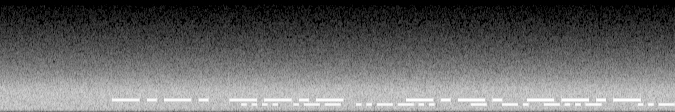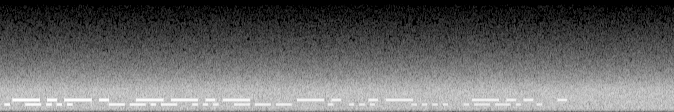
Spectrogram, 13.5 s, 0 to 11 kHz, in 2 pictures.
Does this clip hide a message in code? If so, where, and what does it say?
Yes: Morse code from 1.1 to 12.5 s, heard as two keyed tones, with radio static. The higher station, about 14 wpm, 1220 Hz: CQ CQ CQ NA DE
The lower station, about 23 wpm, 780 Hz: HW? TNX FB QSO ES HPE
